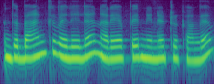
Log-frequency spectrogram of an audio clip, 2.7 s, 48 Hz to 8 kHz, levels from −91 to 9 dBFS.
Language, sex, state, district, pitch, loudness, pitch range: Tamil, female, Tamil Nadu, Nilgiris, 240 Hz, -13 LUFS, 230-265 Hz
